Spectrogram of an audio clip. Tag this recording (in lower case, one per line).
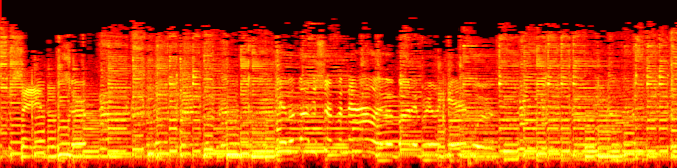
music
plucked string instrument
musical instrument
acoustic guitar
guitar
